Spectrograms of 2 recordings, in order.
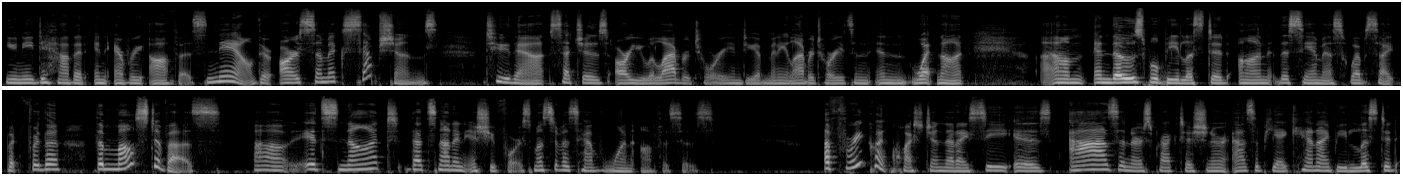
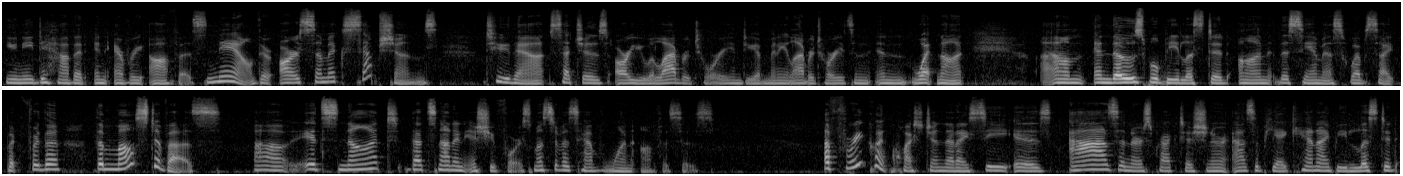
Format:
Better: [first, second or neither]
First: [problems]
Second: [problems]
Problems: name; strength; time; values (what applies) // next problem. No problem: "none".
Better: first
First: none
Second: hiss; faint; throughout; 25 dB below the speech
